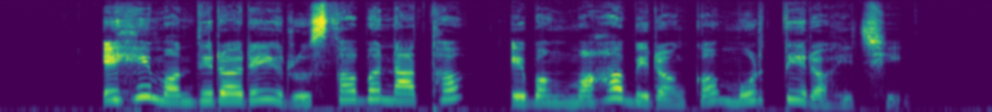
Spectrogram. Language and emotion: Odia, neutral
